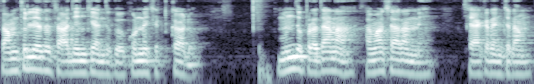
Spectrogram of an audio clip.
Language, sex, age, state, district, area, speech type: Telugu, male, 18-30, Andhra Pradesh, N T Rama Rao, rural, spontaneous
